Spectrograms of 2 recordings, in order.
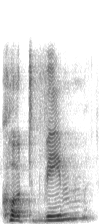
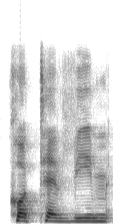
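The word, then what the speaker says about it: כותבים: So we say kotvim and kotvot, not kotevim and kotevot.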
